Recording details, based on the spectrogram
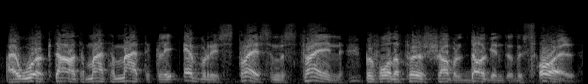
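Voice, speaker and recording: An actor playing an arrogant, tyrannical Italian master architect with an imperious, explosive manner in 1940s radio drama style. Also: male voice, medium pitch, lively intonation, moderate pace, sharp tone, breathy edge, heavily acted. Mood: proud, impatient. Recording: noisy, muffled 1940s radio recording.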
